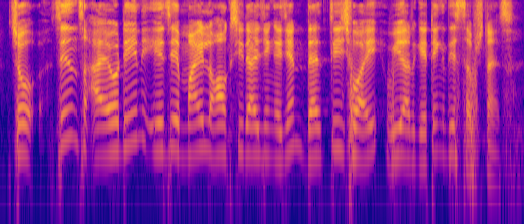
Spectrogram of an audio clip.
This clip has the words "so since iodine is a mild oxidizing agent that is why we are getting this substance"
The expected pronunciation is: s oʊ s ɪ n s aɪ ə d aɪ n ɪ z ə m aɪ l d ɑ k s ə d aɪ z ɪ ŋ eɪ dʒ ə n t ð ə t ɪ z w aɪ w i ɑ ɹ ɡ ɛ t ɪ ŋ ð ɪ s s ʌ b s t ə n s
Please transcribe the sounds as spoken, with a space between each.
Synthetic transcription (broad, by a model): s oʊ s ɪ n s aɪ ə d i n ɪ z ə m aɪ l ɑ k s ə d aɪ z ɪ ŋ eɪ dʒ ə n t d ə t ɪ z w aɪ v i ɑ ɹ ɡ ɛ t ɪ ŋ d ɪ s s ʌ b s t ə n s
